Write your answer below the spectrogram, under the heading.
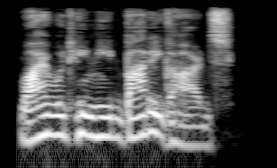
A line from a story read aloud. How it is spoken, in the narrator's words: Holly asked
